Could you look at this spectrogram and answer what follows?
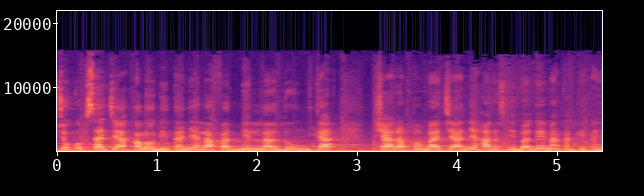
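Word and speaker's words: مِن لَدُنكَ: Karena ini lamnya tidak boleh kita dengungkan, kan ini la, tidak boleh kita dengungkan. Jadi min ladunka, bukan min ladunka.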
